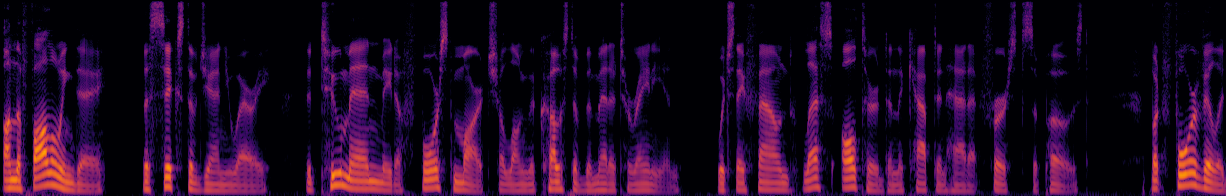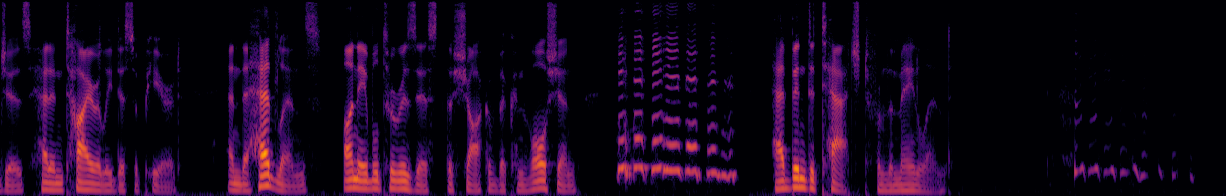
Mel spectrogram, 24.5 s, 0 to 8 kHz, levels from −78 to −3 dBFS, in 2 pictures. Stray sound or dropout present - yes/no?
yes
